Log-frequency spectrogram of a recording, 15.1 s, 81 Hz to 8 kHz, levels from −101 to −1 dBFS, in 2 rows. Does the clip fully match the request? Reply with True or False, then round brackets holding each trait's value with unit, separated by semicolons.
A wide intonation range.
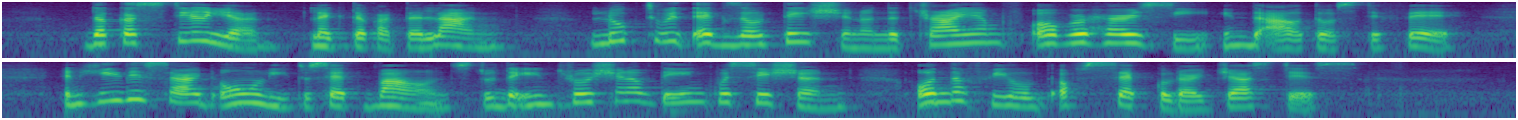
True (6.1 semitones)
